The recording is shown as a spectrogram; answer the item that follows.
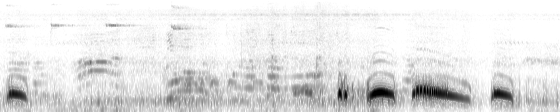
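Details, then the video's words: Spotted dove kept at home after being shot and breaking a wing, now singing freely; a short coo opens, then chirpy background notes, then a full phrase: clipped note, two hollow coos, a long falling drawn-out coo and a short closing coo. "burung tekukur,yg dulu di tembak orang kena sayapnya patah,kini sudah gacor di Rumah"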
